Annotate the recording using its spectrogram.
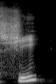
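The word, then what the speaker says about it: シ: This is shi.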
